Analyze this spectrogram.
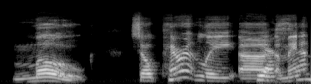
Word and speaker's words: Moog: rydial asks something about uh it looks like moog but i happen to know it's pronounced moog so apparently uh a man named moog has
